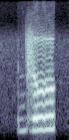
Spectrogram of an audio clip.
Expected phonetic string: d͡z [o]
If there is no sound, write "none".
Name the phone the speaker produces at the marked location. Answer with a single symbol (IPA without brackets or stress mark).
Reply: u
